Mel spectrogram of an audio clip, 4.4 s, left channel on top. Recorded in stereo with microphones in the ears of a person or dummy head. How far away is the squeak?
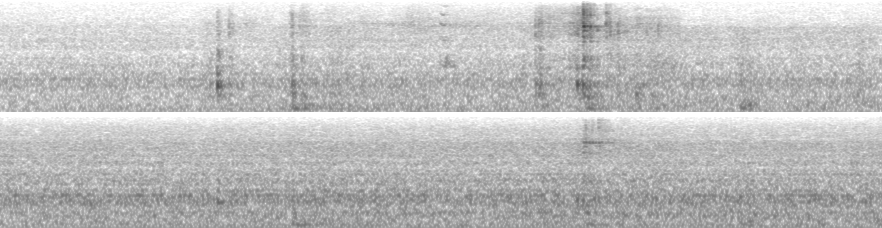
About 1.4 m.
